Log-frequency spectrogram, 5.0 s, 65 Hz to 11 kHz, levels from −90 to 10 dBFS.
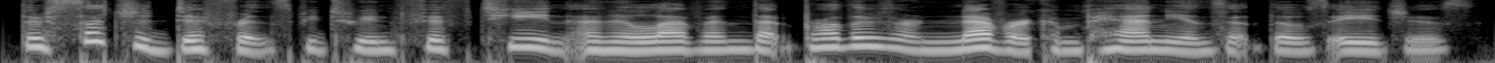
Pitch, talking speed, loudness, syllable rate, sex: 200 Hz, 195 wpm, -22 LUFS, 6.5 syllables/s, female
